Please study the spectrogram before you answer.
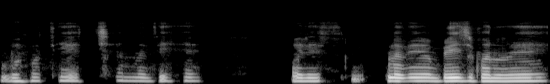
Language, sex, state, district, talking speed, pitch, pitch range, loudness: Hindi, male, Jharkhand, Sahebganj, 130 wpm, 155 Hz, 150-160 Hz, -16 LUFS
